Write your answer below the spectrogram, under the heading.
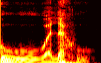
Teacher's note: وقفنا بإسكان الواو بدون قلقلة الواو، الواو يخرج مما بين الشفتين، وفي هذه الحالة نقف على الواو وتبقى الشفتين منفرجتين.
